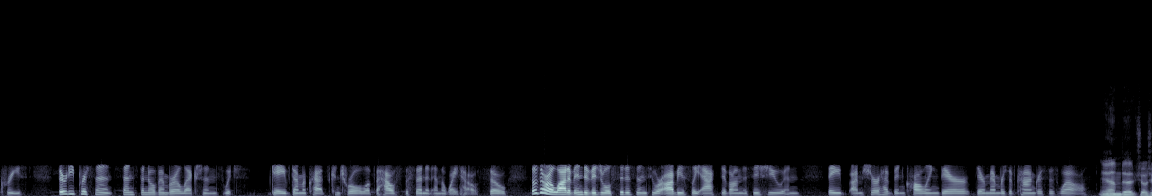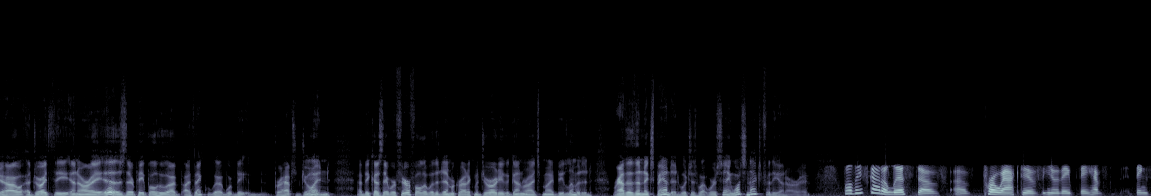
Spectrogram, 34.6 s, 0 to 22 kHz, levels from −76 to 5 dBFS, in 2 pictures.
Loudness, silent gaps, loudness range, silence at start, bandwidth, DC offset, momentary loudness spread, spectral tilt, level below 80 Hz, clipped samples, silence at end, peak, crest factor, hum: -24 LUFS; none; 9 LU; 0 s; 12 kHz; under 0.1%; 14 LU; -6 dB/octave; -60 dBFS; under 0.1%; 0.05 s; 0 dBFS; 24 dB; none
